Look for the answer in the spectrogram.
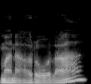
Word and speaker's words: Manarola: Also es sind ganz konkret das Dorf Rio Maggiore, dann haben wir noch Manarola, Cornelia, Vernazza und noch Monterosso al Mare. Habe ich das richtig ausgesprochen? – Esatto, sì, no, le pronunciati bene.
